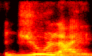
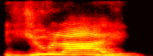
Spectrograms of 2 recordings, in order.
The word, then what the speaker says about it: July: la vocal igual june Julio tiene dos sílabas en inglés July y la que va acentuada es la segunda no decimos July decimos July y agosto también va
